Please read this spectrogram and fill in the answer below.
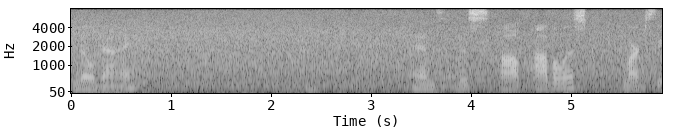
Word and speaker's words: Milngavie: We are in Milgy, which is spelled like Milgabi, but it's Milgy.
